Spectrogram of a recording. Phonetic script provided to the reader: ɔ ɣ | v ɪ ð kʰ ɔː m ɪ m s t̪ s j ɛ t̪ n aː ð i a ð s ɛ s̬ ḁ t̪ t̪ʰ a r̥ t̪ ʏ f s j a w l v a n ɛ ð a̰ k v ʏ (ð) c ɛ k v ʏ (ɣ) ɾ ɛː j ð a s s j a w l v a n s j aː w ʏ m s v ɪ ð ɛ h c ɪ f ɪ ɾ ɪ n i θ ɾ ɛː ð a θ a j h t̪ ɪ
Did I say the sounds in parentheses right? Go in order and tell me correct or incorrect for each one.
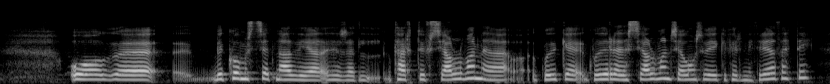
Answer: correct, incorrect: ð

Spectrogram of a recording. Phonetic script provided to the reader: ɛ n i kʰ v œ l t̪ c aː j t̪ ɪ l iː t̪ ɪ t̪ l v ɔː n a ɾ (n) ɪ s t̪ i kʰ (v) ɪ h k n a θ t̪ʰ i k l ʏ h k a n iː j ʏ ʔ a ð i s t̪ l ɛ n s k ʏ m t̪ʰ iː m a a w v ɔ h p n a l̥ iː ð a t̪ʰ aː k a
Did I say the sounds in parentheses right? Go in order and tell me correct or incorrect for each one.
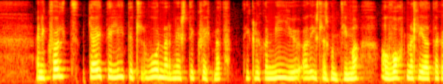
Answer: correct, correct

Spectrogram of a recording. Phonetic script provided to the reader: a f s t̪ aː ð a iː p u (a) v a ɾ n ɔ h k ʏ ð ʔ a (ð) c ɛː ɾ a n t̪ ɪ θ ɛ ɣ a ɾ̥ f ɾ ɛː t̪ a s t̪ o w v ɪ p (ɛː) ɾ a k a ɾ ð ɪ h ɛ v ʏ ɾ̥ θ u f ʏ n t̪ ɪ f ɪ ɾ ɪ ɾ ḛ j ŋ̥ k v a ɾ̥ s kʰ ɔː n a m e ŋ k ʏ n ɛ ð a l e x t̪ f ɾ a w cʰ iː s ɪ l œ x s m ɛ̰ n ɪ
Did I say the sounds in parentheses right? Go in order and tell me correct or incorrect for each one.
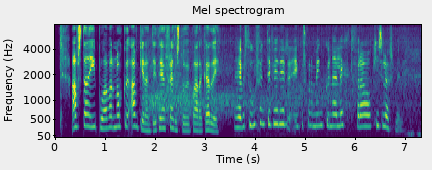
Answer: correct, incorrect: v, incorrect: aː

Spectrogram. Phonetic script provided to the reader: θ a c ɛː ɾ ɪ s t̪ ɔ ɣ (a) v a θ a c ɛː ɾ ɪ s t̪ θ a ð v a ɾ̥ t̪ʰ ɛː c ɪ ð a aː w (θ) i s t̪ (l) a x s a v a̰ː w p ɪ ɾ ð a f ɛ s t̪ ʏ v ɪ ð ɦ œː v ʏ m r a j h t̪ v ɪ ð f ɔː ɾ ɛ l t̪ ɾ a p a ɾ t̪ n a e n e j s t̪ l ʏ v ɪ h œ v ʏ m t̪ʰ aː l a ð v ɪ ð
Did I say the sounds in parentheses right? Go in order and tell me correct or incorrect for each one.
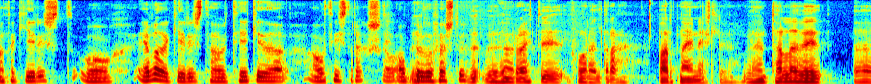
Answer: incorrect: ɛ, correct, incorrect: ɾ

